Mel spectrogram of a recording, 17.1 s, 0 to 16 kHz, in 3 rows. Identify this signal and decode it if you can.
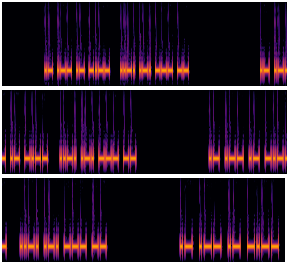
Morse code, heard as a keyed tone, about 32 wpm, 700 Hz. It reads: AWAY FROM AWAY FROM AWAY FROM AWAY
